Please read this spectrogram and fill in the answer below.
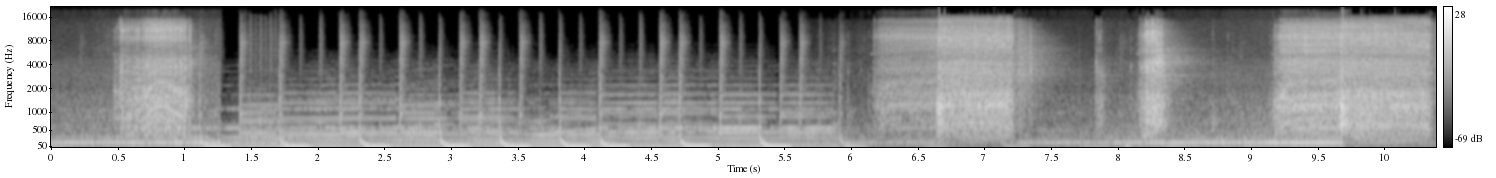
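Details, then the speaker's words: Hemi engine cylinder head install, head bolts run down with impact before the torque sequence: quick even impact rattles, about four per second, each bolt seating smoothly without hesitation, confirming the head surface is flat and flush. "can hear how cleanly all of those went down, so we know for a fact that our head surface is nice and flat and flush, and we can continue on."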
